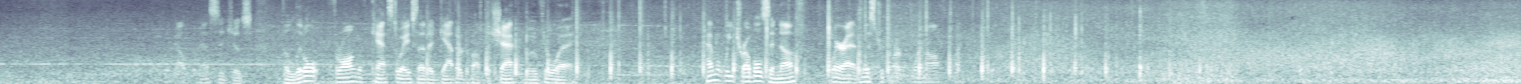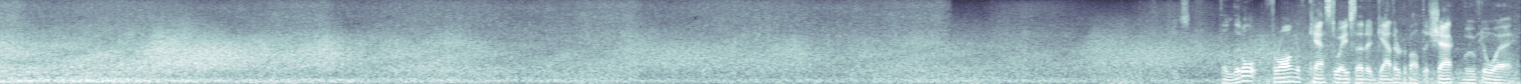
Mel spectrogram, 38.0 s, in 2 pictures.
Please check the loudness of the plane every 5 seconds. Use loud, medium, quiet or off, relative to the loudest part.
medium, medium, medium, loud, loud, medium, medium, medium.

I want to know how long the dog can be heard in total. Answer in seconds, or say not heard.
not heard.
